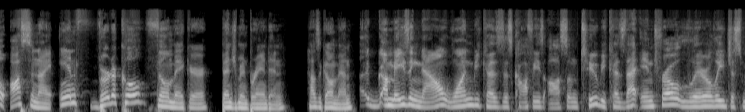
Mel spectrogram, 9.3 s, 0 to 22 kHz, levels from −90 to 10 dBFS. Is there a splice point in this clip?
no; 0 cuts

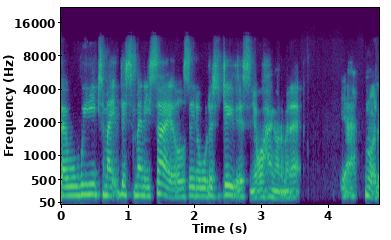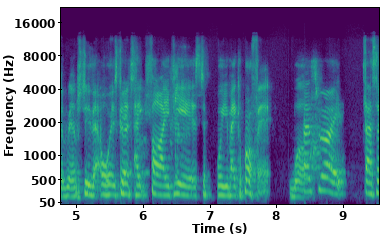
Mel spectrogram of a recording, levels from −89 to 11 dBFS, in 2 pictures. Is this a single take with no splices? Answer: no; 3 cuts; at 2.9 s, 4.7 s, 7.1 s

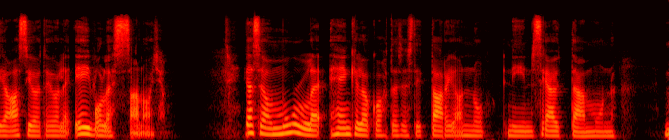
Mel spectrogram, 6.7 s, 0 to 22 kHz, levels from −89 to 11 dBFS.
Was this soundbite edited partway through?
yes; 4 cuts; at 0.9 s, 2.5 s, 5.0 s, 5.4 s

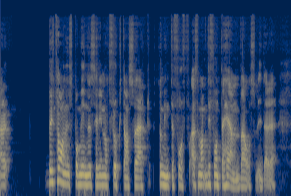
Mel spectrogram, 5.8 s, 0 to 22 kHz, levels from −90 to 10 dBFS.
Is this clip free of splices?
no; 2 cuts; at 3.1 s, 3.7 s

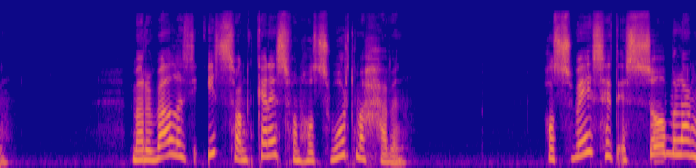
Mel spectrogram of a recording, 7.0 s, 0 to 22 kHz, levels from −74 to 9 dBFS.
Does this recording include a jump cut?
no; 0 cuts

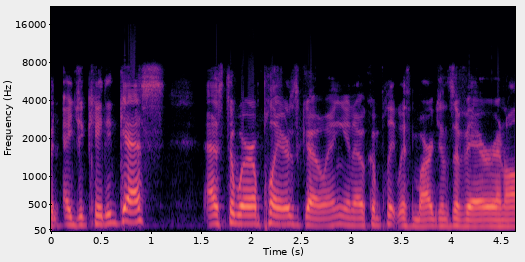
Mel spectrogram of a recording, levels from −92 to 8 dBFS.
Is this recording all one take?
yes; 0 cuts

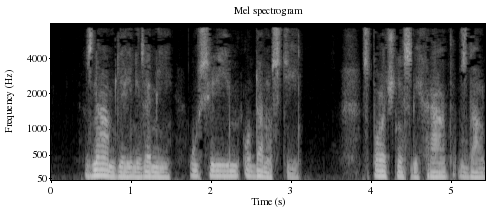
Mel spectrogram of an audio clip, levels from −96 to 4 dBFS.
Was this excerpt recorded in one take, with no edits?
no; 4 cuts; at 1.1 s, 1.7 s, 2.4 s, 4.5 s

